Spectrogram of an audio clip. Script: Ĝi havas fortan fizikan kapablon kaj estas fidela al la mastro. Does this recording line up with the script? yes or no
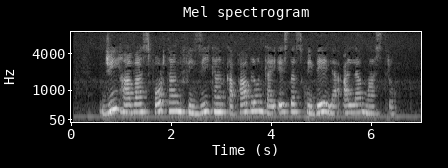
yes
